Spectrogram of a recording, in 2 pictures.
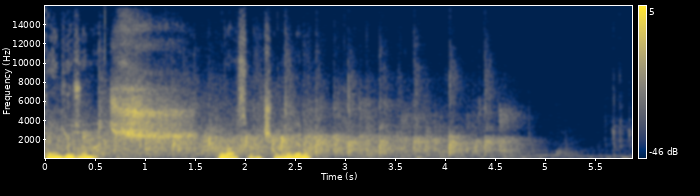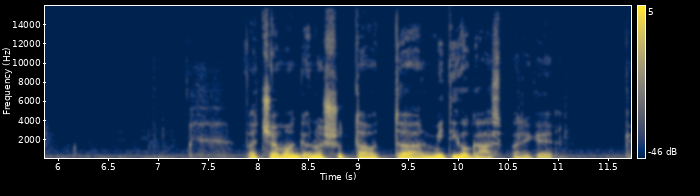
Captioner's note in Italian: Applauso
